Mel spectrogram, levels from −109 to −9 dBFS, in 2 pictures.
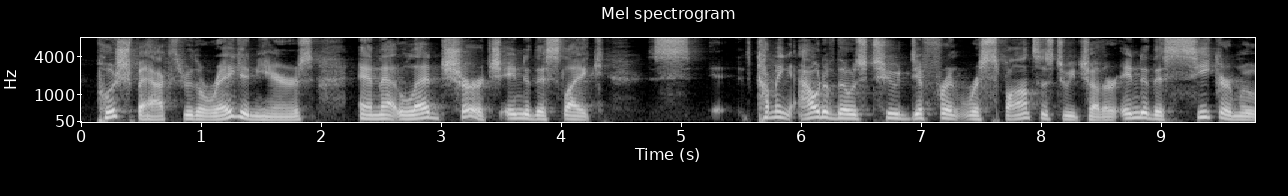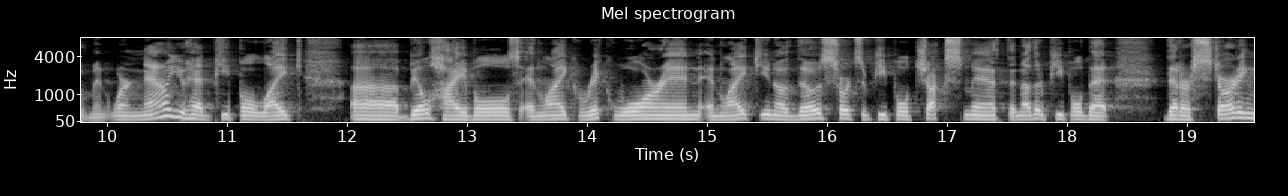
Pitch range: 120-150 Hz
